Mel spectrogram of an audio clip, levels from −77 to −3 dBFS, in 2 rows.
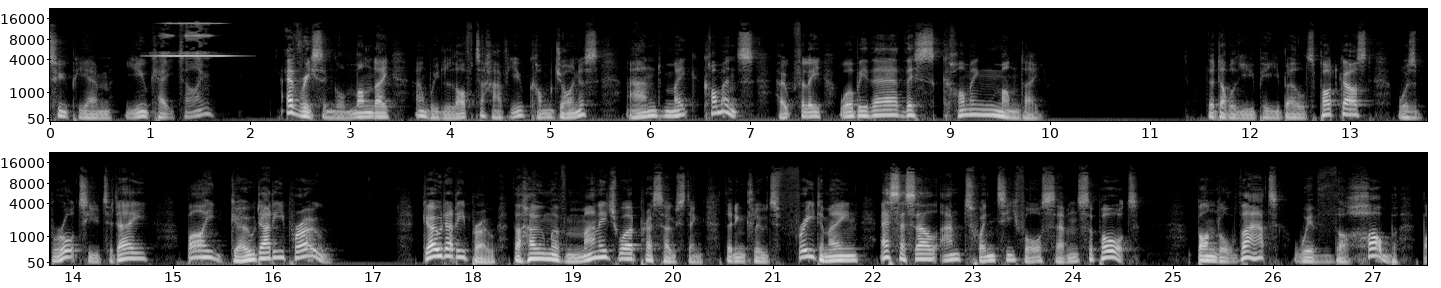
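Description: A speech recording with a loudspeaker feedback squeal from 0.90 to 2.06 s. A single tone near 4.6 kHz swells up within about a third of a second and rides a few decibels above the speech. A microphone is re-amplifying its own loudspeaker until the loop runs away.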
